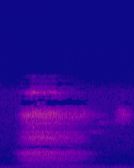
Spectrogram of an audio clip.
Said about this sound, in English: Again, take another deep breath in.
